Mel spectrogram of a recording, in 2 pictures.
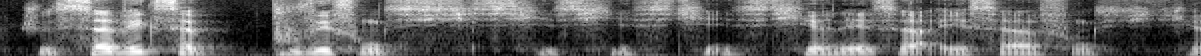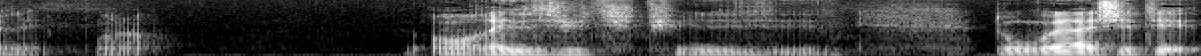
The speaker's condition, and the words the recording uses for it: Stuttering. Si je m'en sors avec un très fort bégaiement, même si là, aujourd'hui, ça va mieux, mais j'avais toujours un très fort bégaiement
